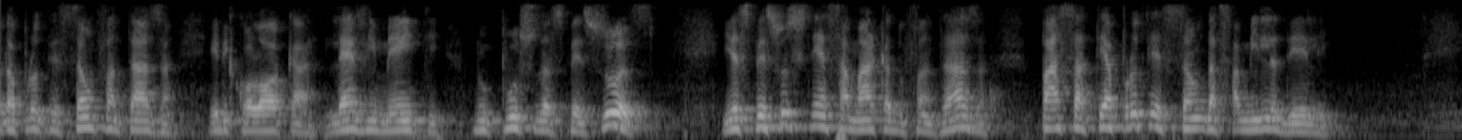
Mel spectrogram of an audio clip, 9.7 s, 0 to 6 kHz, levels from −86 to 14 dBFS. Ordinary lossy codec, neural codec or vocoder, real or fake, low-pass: none; none; real; 5.4 kHz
